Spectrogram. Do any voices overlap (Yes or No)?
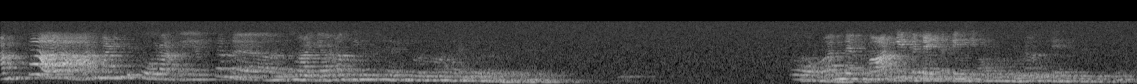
Yes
